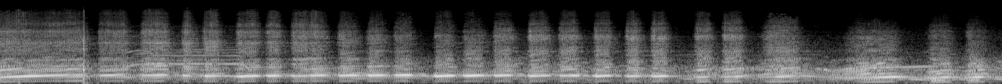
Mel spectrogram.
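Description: Ford Mustang V8 held at high revs during a smoky burnout, the engine note stuttering in an even rhythm about four times a second as it bounces off the rev limiter. The revs dip and climb again near the end.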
